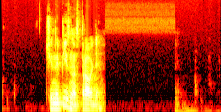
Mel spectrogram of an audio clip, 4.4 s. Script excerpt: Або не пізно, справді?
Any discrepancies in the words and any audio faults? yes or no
yes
